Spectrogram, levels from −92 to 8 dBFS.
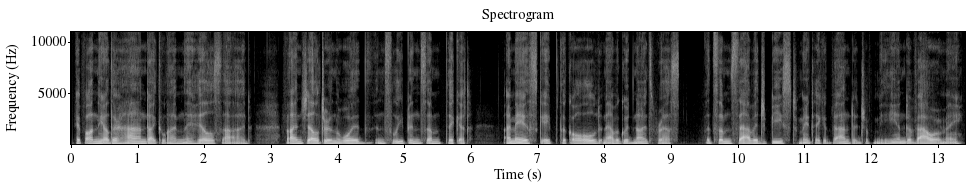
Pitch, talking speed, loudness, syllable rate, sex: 160 Hz, 190 wpm, -22 LUFS, 4.6 syllables/s, female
